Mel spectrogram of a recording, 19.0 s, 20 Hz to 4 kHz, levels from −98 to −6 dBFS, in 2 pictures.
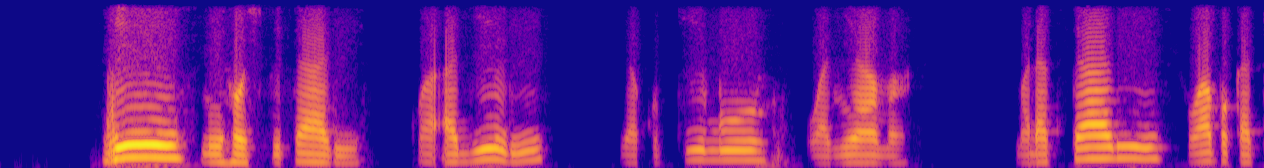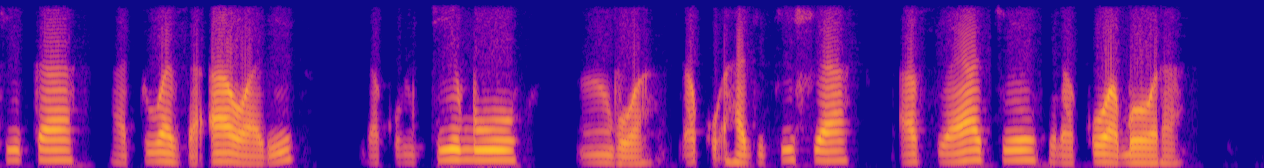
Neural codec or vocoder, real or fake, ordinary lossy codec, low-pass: none; real; AAC, 32 kbps; 3.6 kHz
